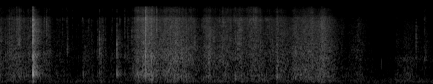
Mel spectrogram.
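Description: Clear plastic bag crinkling and rustling as a folded t-shirt is pulled out of it, with a few sharp crackles; it dies away near the end.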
